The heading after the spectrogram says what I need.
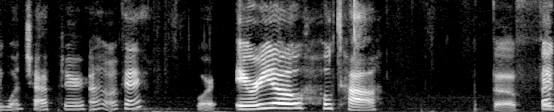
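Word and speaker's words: Areo Hotah: e t a h aroh hot so literally exactly how it sounds okay his other chapters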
